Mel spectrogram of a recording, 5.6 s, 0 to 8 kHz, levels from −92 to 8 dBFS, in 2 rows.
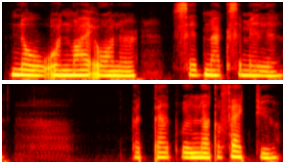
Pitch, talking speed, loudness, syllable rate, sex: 190 Hz, 130 wpm, -16 LUFS, 4.6 syllables/s, female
